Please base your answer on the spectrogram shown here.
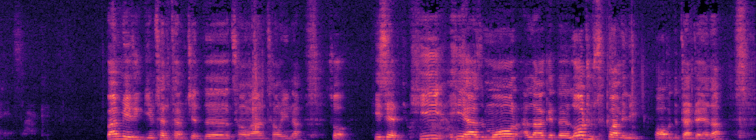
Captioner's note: tibetan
